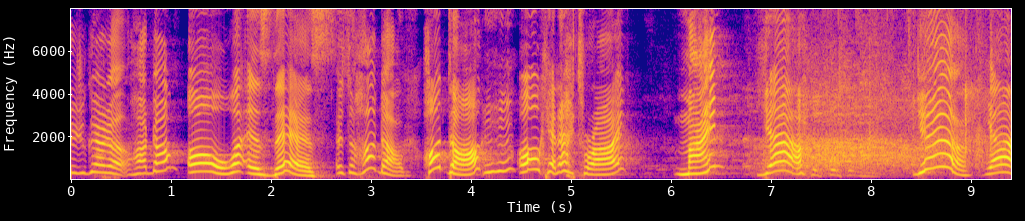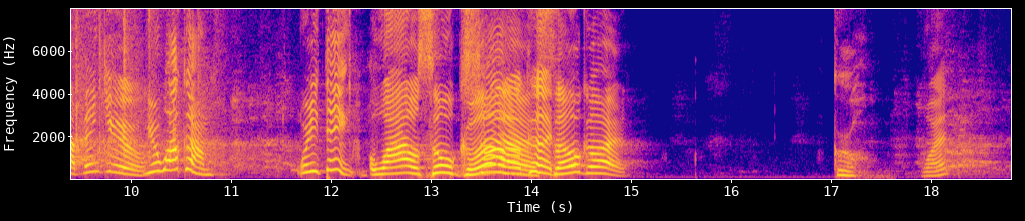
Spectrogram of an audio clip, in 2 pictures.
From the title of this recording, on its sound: The Podcast LIVE! Snippets from Chicago!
